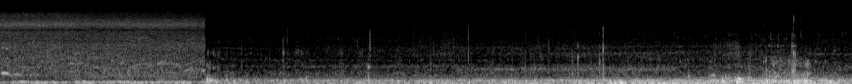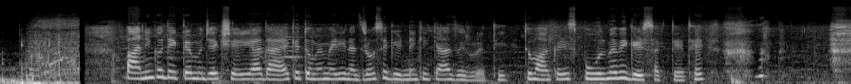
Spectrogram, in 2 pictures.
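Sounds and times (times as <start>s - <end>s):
water showering down hissing: 0.0s - 2.1s
muffled underwater rumble: 0.1s - 9.4s.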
